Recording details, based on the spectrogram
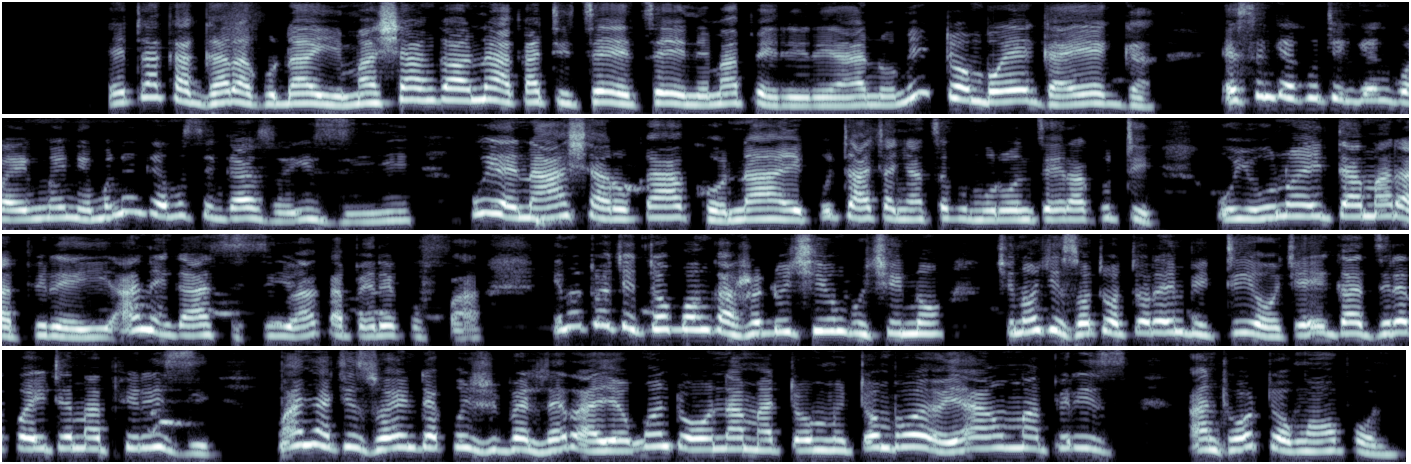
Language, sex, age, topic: Ndau, female, 36-49, health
